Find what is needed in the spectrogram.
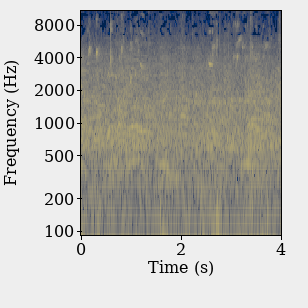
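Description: Basketball arena game sound: a steady crowd din with a basketball being dribbled on the hardwood court.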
